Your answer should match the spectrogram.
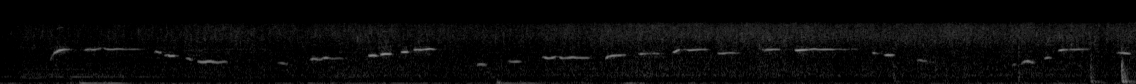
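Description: A man whistles a melodic tune, the notes rising and falling in a steady, flowing line against a faint hiss of background noise, with no talking.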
